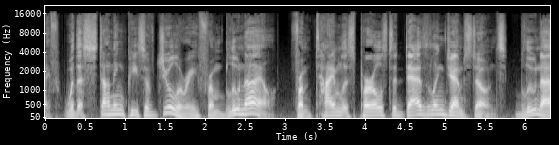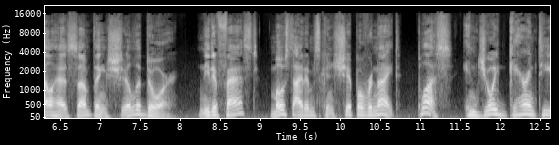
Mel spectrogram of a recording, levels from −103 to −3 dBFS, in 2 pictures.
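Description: No technical faults can be heard anywhere in this speech recording.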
